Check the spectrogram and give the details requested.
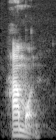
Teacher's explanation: We emphasize the last syllable on that word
